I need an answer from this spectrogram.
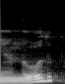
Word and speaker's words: ânodo: chamado de andando que nós pronunciamos assim cotidianamente no vício de linguagem na chamado de ânodo e o terminal negativo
